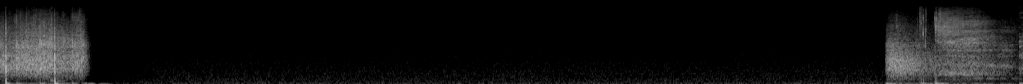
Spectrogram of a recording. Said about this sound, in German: Also ich bin jetzt gespannt, was gleich kommt, genauso wie ihr, und lade euch jetzt herzlich ein, doch nach vorne zu kommen. Begrüßt Sie doch mit einem herzlichen Applaus.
